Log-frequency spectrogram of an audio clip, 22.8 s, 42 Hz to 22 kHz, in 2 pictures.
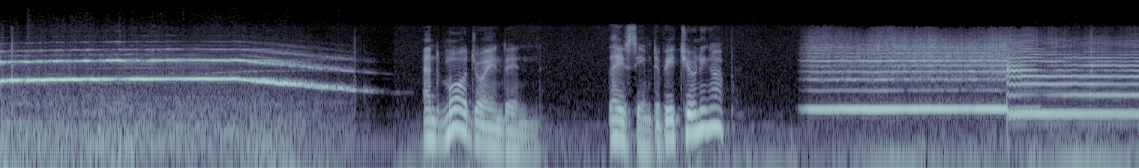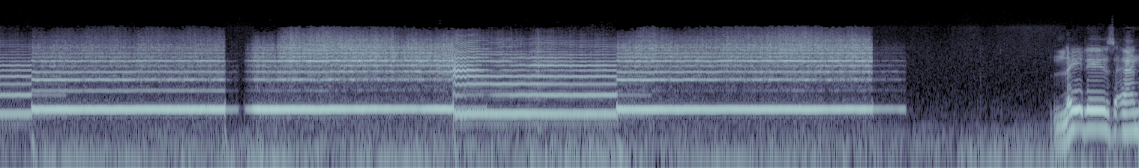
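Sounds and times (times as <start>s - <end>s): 
steam factory whistles blowing: 0.0s - 4.2s, 8.0s - 20.5s
speech: 4.3s - 5.4s, 6.1s - 7.4s, 22.5s - 22.7s.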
